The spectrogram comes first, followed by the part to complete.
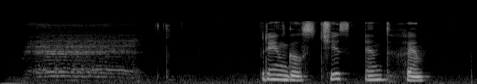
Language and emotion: Russian, neutral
